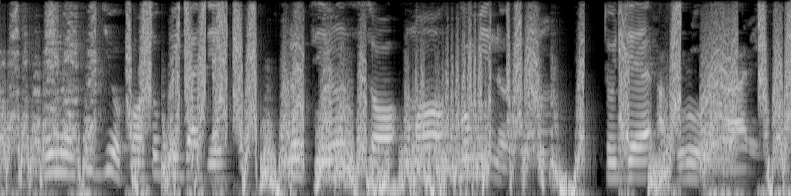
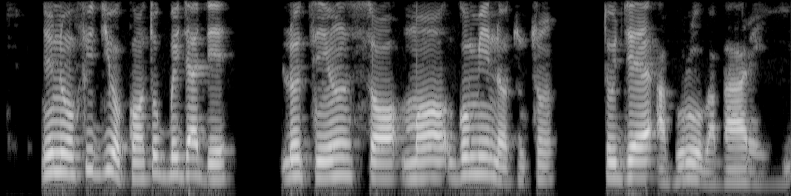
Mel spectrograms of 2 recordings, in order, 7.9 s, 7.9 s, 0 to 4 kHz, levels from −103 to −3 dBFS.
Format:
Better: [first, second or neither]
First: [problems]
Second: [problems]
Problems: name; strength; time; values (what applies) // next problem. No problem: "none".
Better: second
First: noise reduction (classical method log-MMSE)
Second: none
